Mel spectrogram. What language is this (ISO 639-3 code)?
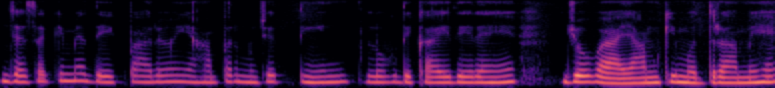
hin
